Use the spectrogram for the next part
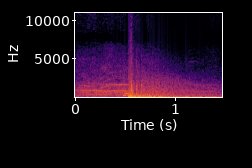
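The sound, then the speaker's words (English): A single sharp, booming pop of a tear gas canister being fired, the first of several rounds, cuts through a noisy outdoor background, followed by a low rumbling tail as the ambient din continues. “The sound you hear is tear gas.”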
